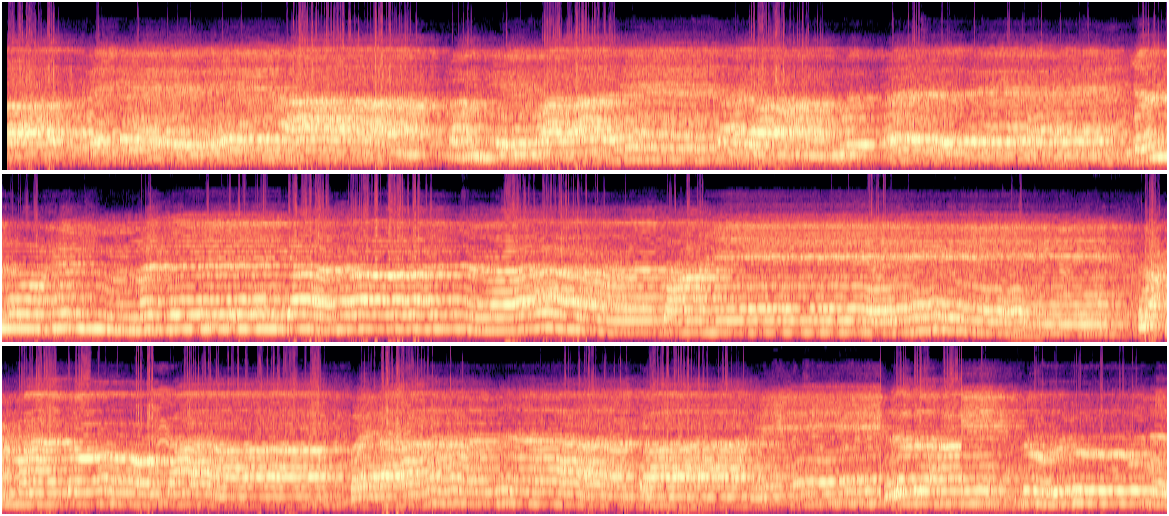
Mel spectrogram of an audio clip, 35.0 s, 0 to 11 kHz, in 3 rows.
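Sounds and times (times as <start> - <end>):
voices chanting slow melody: 0.1 - 11.8.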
